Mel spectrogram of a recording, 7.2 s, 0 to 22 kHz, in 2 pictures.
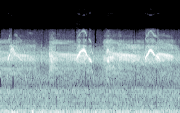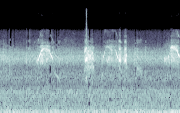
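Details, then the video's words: Mother royal albatross arriving at the nest, Taiaroa Head near Dunedin, New Zealand, 23 August 2022, nest camera: a run of harsh, arching calls, each under a second, repeated steadily, with a sharp click midway and wind hiss behind. "Альбатрос. Прилетела мама - Albatross. Mom arrived"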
